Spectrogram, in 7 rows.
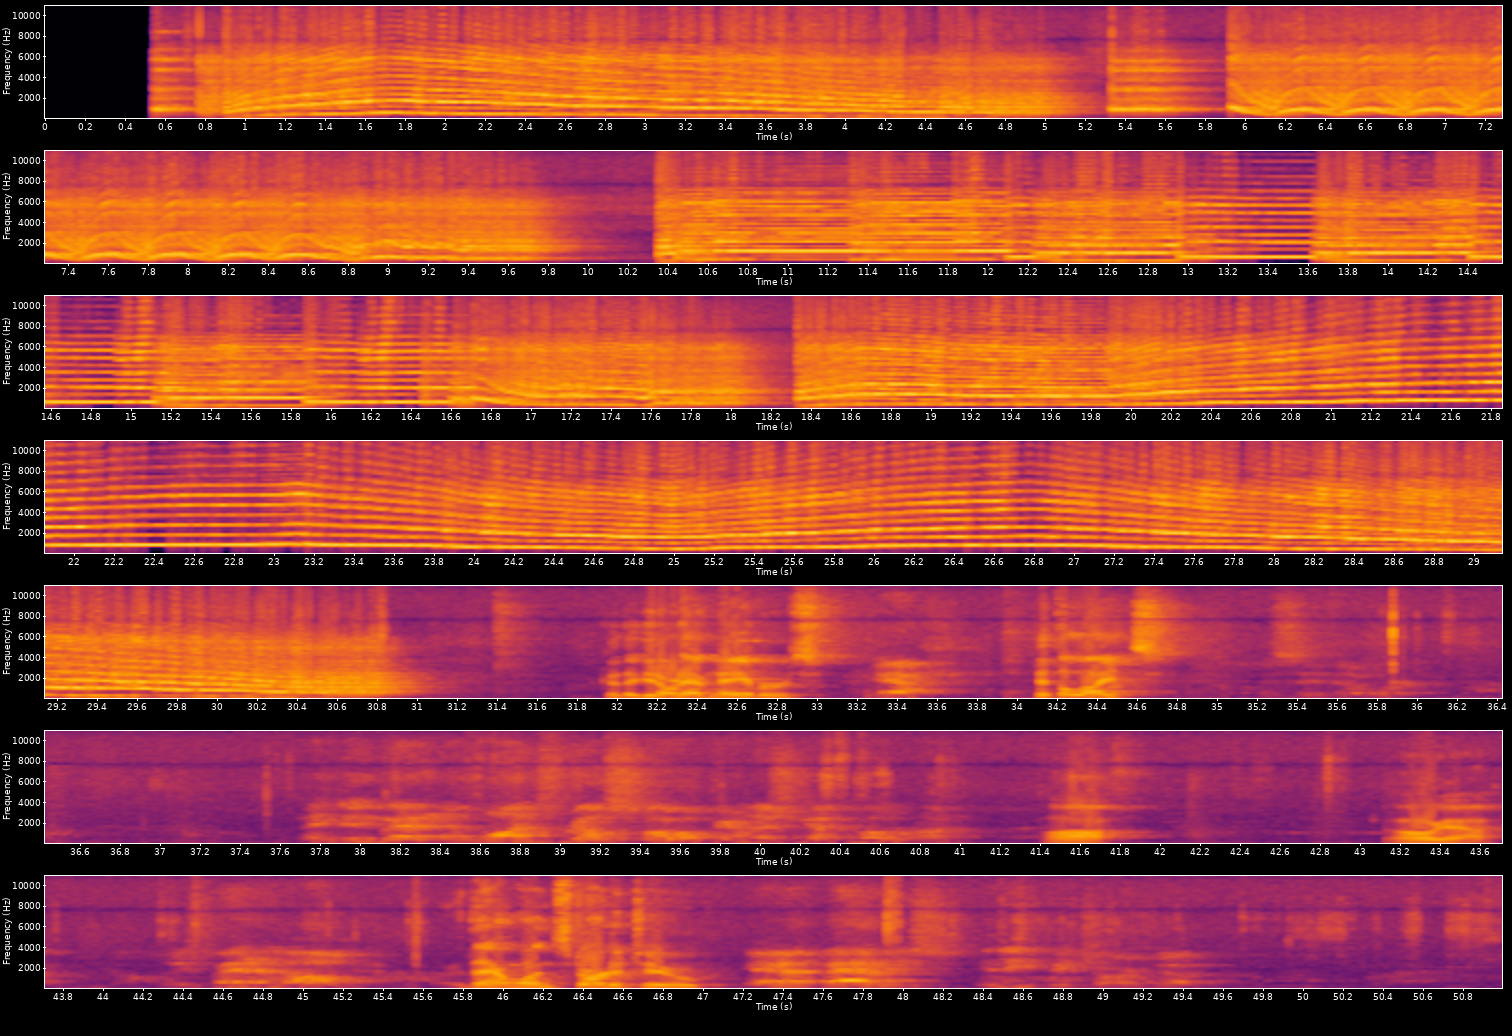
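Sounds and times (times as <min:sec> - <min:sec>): police siren wail and yelp: 0:00.6 - 0:31.0.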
